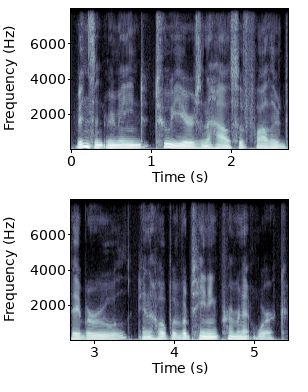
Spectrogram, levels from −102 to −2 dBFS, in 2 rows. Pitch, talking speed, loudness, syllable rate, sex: 105 Hz, 200 wpm, -15 LUFS, 5.6 syllables/s, male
